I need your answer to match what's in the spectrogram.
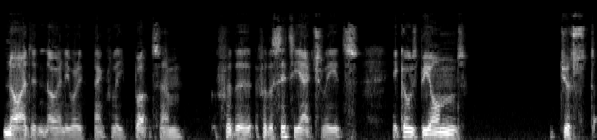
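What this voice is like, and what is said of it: Liverpool accent. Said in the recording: “people can tell by your accent you're from around that way”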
